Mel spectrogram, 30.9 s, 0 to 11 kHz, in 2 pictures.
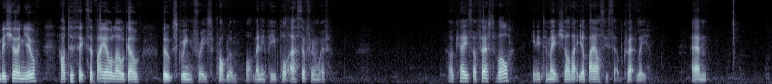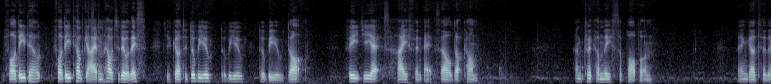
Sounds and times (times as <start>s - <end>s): Speech: 0.0s - 6.7s, 8.9s - 13.1s, 13.8s - 14.2s, 15.5s - 21.6s, 22.4s - 25.1s, 26.9s - 28.6s, 30.2s - 30.8s.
